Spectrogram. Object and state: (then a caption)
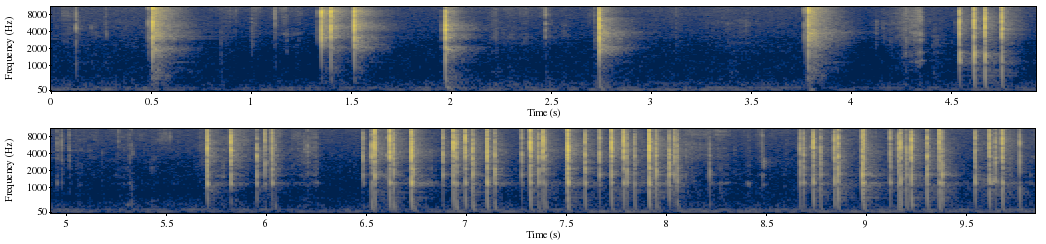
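Plastic bottle of liquid tapped with nails. Long nails tap the turquoise cap and body of a small clear plastic micellar water bottle with liquid inside. A few spaced, sharp clicks give way to quicker, denser tapping. Each tap is a bright, dry plastic tick that stops almost instantly.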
